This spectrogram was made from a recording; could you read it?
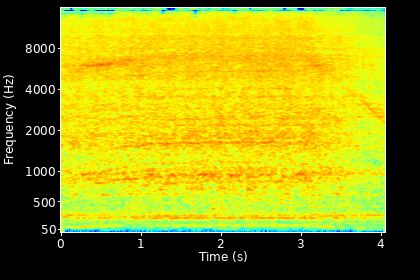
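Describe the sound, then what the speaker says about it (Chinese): An iNNOCHEF blender on its turbo setting runs loud and steady, its motor droning without pause while chopping shallots, garlic, lemongrass and chilies. "同样是 turbo 的方式呢，我们就要给大家看怎么样可以帮我们来切我们的这个食材"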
